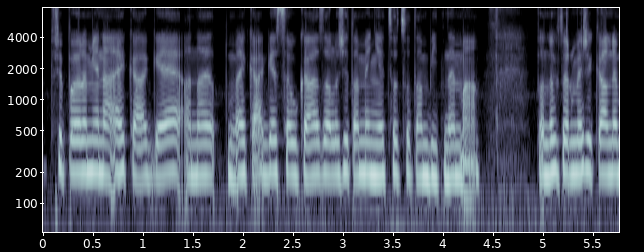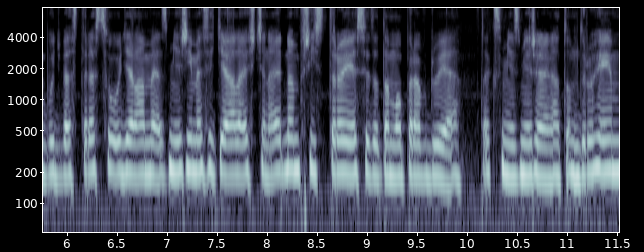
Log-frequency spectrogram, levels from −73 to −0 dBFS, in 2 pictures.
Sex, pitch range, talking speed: female, 185-200 Hz, 240 wpm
